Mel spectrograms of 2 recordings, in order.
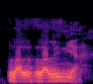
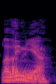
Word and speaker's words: La Linea: How do you pronounce it? Linea? La Linea. La Linea.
